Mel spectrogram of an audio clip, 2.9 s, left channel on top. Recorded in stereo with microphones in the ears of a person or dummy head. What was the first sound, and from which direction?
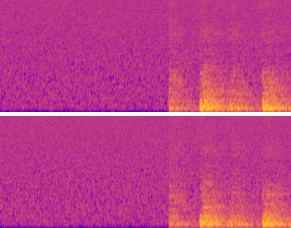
Running footsteps, 50° left (ahead or behind).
